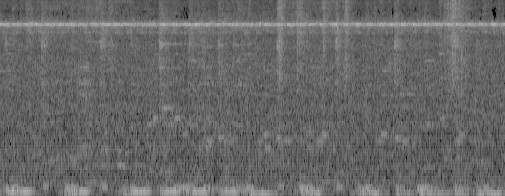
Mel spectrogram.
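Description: Night insects, crickets, keeping up one steady high-pitched trill, over irregular low rumbling.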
